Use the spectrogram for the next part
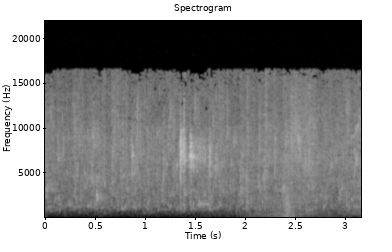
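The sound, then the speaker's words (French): Water trickles steadily over stones in a small permanent stream, a continuous soft gurgling with faint splashes, moderately quiet, with no voices. “Un indice qui va permettre de le faire reconnaître comme un ruisseau permanent, et donc comme un cours d'eau.”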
